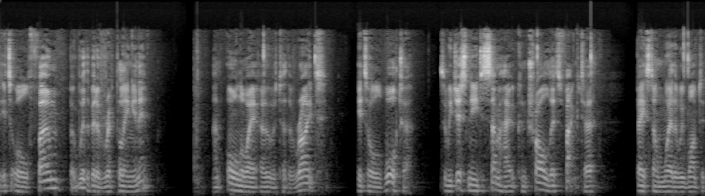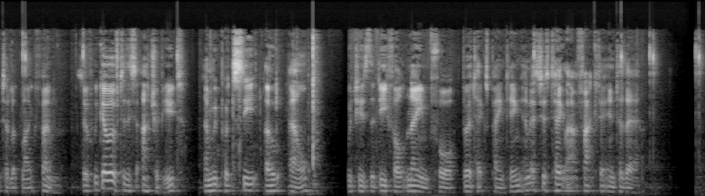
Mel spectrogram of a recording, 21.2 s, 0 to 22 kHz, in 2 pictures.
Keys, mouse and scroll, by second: 4.2 click, 8.2 click, 11.6 shift+middle click, 11.8 click, 14.1-14.9 typing, 15.2 Return, 18.7 click.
